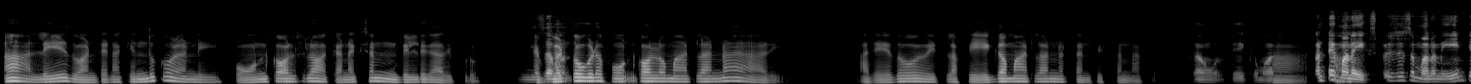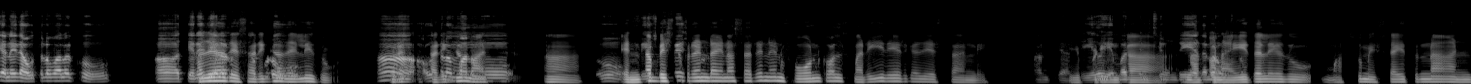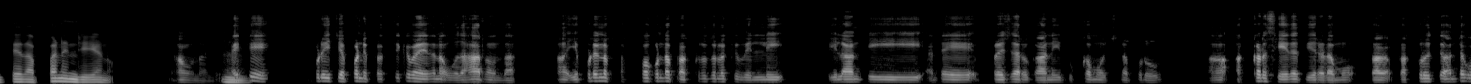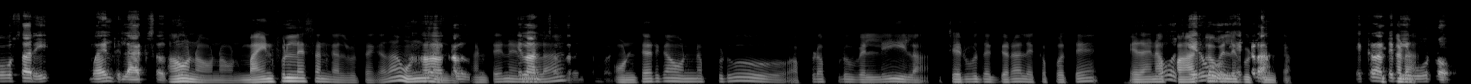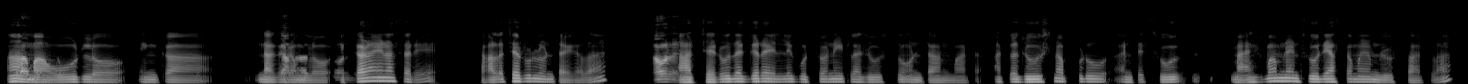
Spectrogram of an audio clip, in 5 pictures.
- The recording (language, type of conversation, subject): Telugu, podcast, దుఃఖంగా ఉన్నప్పుడు ప్రకృతి నీకు ఎలా ఊరట ఇస్తుంది?
- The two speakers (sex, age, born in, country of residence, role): male, 20-24, India, India, guest; male, 35-39, India, India, host
- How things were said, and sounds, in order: in English: "ఫోన్ కాల్స్‌లో"; in English: "కనెక్షన్ బిల్డ్"; in English: "ఫోన్ కాల్‌లో"; in English: "ఫేక్‌గా"; other background noise; in English: "ఎక్స్ప్రెషన్స్"; in English: "ఫేస్ టు ఫేస్"; in English: "ఫోన్ కాల్స్"; in English: "రేర్‌గా"; in English: "ఎమర్జెన్సీ"; in English: "ప్రెషర్"; in English: "మైండ్ రిలాక్స్"; in English: "పార్క్‌లో"; in English: "మాక్సిమం"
